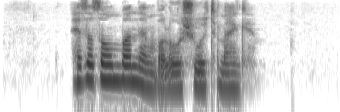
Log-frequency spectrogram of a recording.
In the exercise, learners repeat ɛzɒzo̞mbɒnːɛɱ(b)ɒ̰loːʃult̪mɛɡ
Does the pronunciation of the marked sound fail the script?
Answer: yes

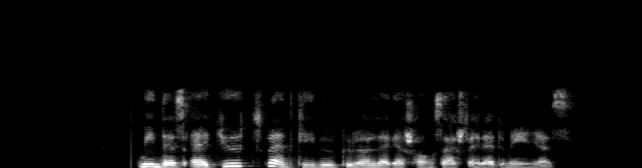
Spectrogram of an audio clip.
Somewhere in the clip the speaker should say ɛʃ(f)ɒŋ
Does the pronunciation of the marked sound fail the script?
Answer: yes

